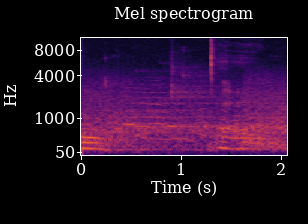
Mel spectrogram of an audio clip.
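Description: A handball bouncing on the sports hall's court floor: a few short, sharp knocks about a second in, over the hall's low background.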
